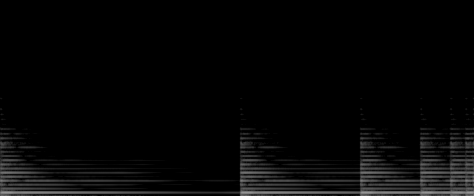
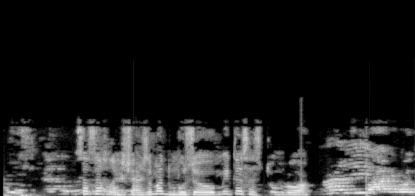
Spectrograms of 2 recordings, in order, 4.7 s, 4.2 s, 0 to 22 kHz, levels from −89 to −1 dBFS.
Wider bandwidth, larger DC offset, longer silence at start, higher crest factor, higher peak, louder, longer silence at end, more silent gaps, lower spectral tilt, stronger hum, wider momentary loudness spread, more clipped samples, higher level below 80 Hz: about the same, 9 kHz vs 9 kHz; neither; about the same, 0 s vs 0.05 s; about the same, 14 dB vs 14 dB; second, -32 dBFS vs 0 dBFS; second, -45 LUFS vs -13 LUFS; about the same, 0 s vs 0 s; neither; about the same, -3 dB/octave vs -3 dB/octave; neither; first, 16 LU vs 8 LU; neither; second, -74 dBFS vs -44 dBFS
